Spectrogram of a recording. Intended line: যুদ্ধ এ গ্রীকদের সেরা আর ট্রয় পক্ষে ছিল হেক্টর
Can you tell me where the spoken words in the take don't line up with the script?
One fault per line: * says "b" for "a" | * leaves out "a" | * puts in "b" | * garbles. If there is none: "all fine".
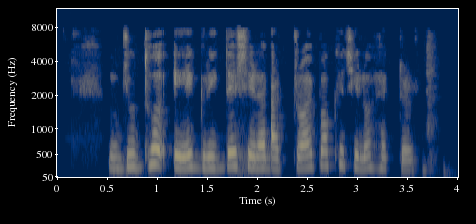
all fine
